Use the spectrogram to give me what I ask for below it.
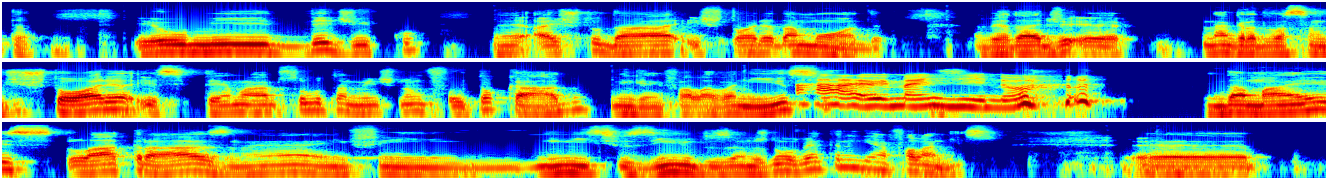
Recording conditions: video call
